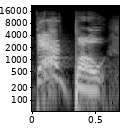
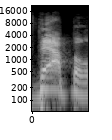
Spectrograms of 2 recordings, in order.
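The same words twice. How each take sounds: First: Loud, higher, mock disbelief; incredulous question. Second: Said in the usual way. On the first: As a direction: echo it back in retold alarm. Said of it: "Jack's like". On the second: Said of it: "he goes".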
